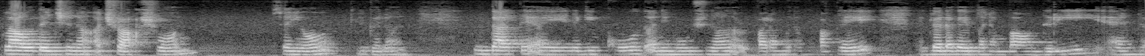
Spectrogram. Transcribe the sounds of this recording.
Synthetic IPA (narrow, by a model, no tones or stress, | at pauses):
klawd̪ɐd̪ʃanɐŋʔɐ̰t̪ɾakʃon | sɐjoɐɡɐnon | jʊŋd̪aːt̪ɛʔɐjnɐɡiŋkʰold̪ɐ̰nɛmowʃonɐlo̰ɹpaːɾɐmʊnɐŋpɐkɛjnɐɡlaːlɐɡajpɐnɐŋbawnd̪ɛɾiʔɛnd̪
